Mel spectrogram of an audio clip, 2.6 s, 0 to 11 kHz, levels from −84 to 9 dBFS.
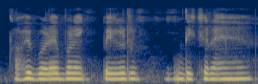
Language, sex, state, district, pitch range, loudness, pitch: Hindi, female, Haryana, Rohtak, 215-225 Hz, -16 LUFS, 220 Hz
